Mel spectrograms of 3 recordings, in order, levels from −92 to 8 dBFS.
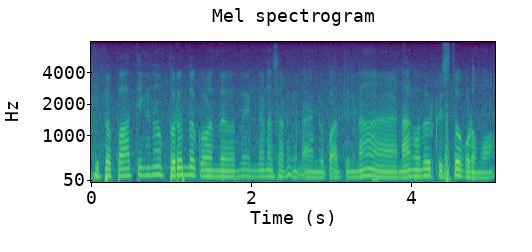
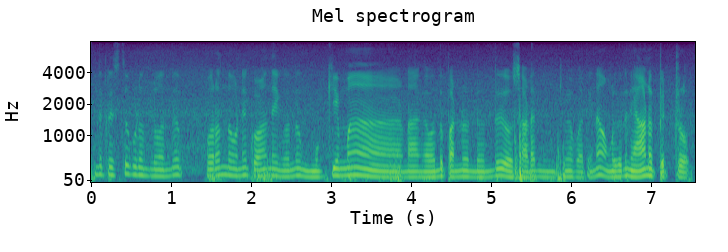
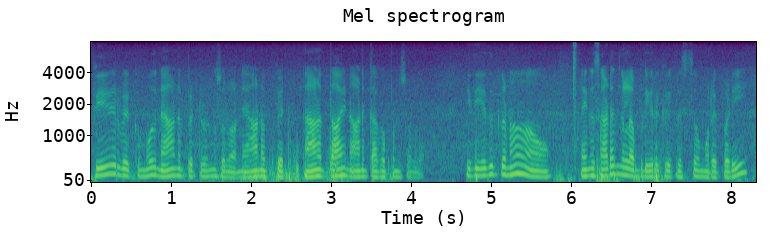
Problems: constant background noise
